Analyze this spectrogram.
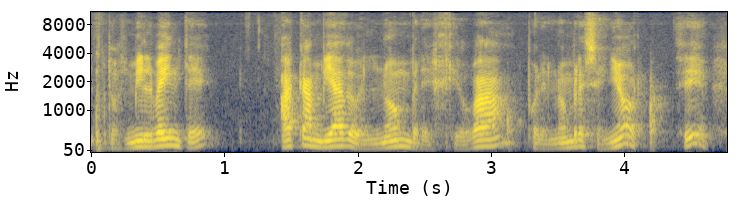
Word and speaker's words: Jehová: Y ahora alguno dirá, no, la pronunciación es Yahvé. No, la pronunciación es Jehová.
